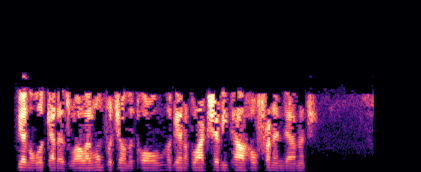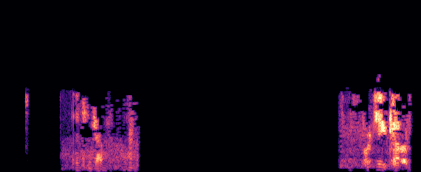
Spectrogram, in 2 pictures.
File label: Mesa PD Dispatch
